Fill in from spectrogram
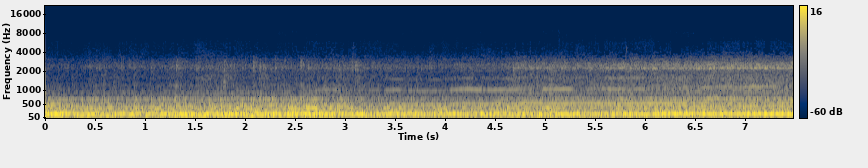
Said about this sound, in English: Phone calls come in by the dozens, and emergency vehicles are on their way to the stricken area. Bill and his rangers race across town.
